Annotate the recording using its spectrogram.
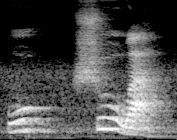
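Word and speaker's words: יהושוע: Yud, Re, Vav, Shin, Vav, Ain, que dá justamente Yahushua. Então, se nós lermos da direita, que é para a esquerda, Yahushua. Se nós analisarmos a fundamentação da pronúncia Yahusha, fundamentada no nome de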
